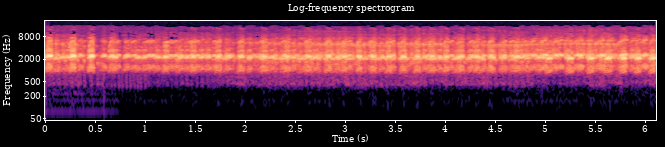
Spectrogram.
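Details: Male European tree frogs (Hyla arborea) call loudly at night at a pond, a dense, rapid, nasal rattling chorus.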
